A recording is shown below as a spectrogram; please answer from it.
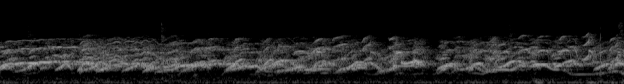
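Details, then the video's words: A chorus of coyotes howls together at sunset on Sullivans Island, South Carolina, with many wavering, overlapping high voices rising and falling. "Coyotes howling at sunset on Sullivans Island, SC"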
